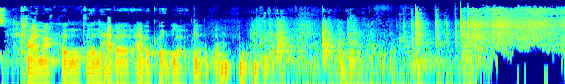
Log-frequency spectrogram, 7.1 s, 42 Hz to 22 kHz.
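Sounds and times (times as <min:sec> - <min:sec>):
speech: 0:00.3 - 0:03.2
sliding door scraping and rumbling along its track: 0:05.1 - 0:07.0.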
